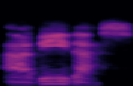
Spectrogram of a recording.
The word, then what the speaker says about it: Adidas: esta marca de tenis Nosotros siempre le dijimos Adidas porque así se escribe porque es palabra grave y como no tiene acento pues la leemos como está escrita Adidas va a lanzar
